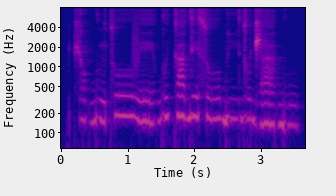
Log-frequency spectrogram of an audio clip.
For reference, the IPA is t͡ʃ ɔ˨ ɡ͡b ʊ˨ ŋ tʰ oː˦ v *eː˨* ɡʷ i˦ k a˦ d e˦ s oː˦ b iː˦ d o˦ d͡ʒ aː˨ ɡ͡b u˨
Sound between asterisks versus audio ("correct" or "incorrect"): correct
